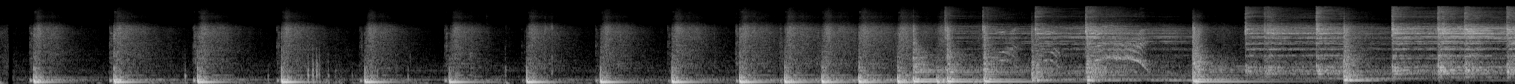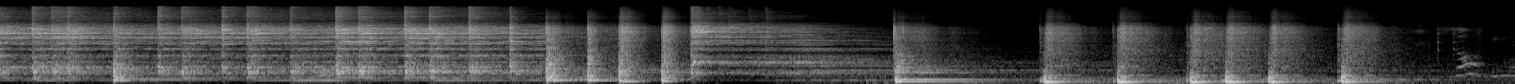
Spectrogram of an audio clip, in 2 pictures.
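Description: A young child playing a Pearl drum kit with sticks: single drum strikes just over once a second, quickening after about eight seconds, then about ten seconds of continuous cymbal crashing that thins out, and spaced drum strikes again near the end.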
